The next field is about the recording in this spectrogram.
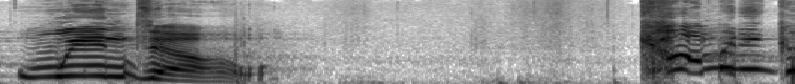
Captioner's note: soft breathing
